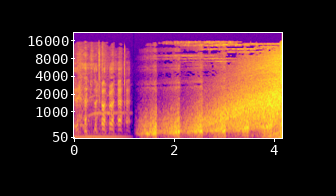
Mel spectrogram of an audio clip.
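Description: Live concert recording: the last sung notes of a song tail off, the sound cuts out briefly about a second in, and then crowd noise from a live audience swells steadily louder.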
